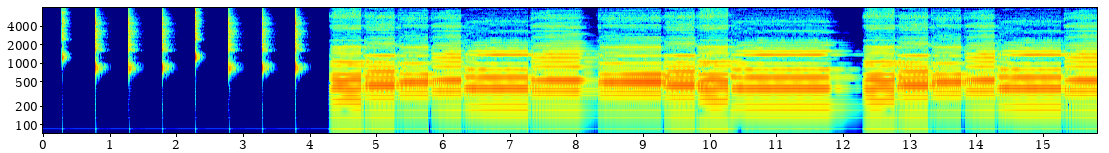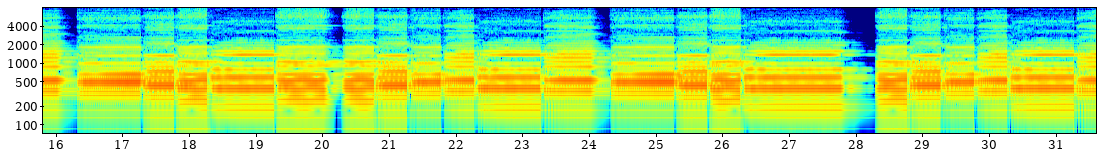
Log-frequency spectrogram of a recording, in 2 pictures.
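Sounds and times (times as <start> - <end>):
gavotte music: 0.3 - 31.6.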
